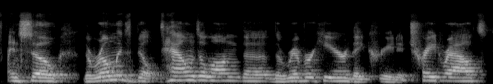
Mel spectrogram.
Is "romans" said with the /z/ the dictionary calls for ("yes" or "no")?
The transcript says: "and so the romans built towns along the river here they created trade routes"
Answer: yes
